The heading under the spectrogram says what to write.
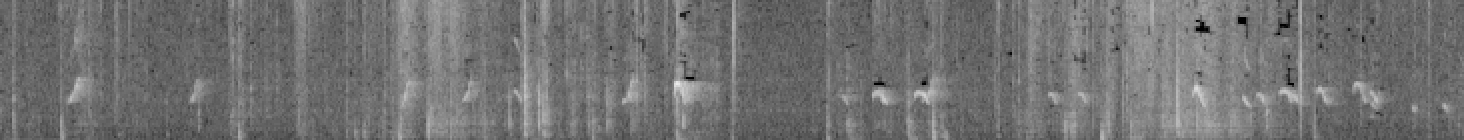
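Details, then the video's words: Week-old bantam Plymouth Rock and bantam Rhode Island Red chicks eating: scattered soft high peeps, short and slightly descending, mixed with many sharp pecking clicks and taps against a quiet background. "Küken fressen"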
